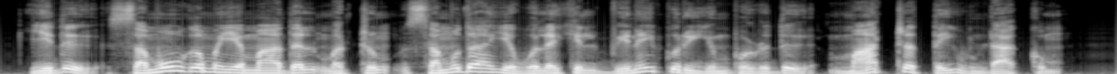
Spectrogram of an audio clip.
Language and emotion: Tamil, neutral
